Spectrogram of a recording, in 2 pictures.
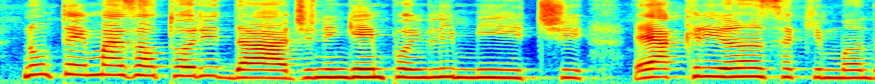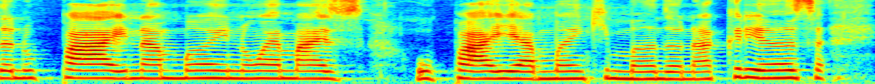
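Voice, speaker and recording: Heard on a very clean recording with a silent background, a woman with an ordinary speaking voice talks fairly slowly and with hardly any pauses, her pitch fairly high and her intonation fairly even. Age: 60s. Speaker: psychoanalyst. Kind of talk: podcast interview.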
